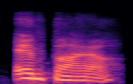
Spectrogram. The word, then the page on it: empire: Indian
